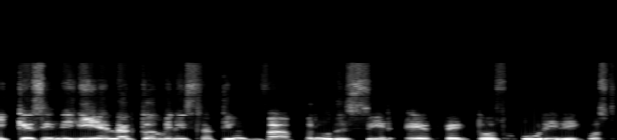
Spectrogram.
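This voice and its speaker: A man at a moderate pace, with a dry, close sound and no echo. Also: very even loudness. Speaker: law professor. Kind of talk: lecture. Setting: online class.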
